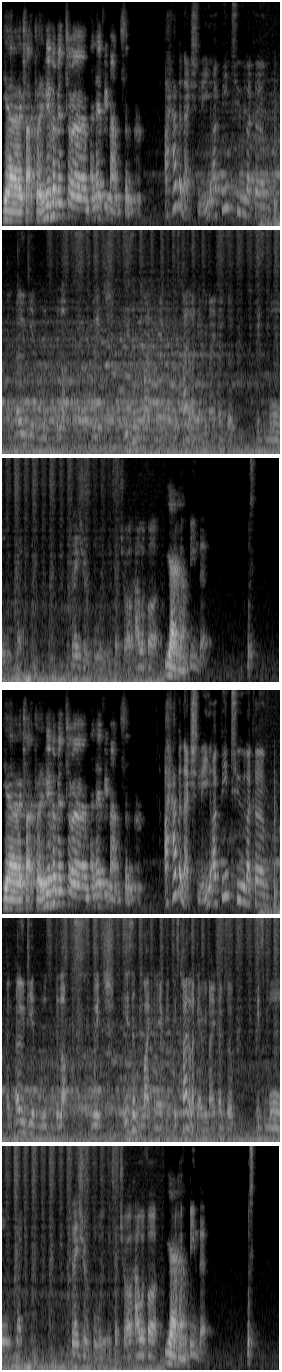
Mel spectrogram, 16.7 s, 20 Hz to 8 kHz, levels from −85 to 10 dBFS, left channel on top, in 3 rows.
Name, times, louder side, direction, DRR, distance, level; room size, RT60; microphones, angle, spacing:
voice 1, 0.0-2.8 14.4-14.8, left 1 dB, 15° left, 0.4 m, -24 dB
voice 2, 3.2-5.4 5.6-10.2 10.6-11.5 12.4-14.2 14.5-15.2 16.0-16.1, right 7 dB, 60° right, 0.3 m, -34 dB
sound 1, 3.4-11.2, left 5 dB, 65° left, 0.6 m, -42 dB
sound 2, 5.1-14.4, right 2 dB, 85° right, 0.8 m, -39 dB
3.6 x 2.9 x 2.4 m
head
